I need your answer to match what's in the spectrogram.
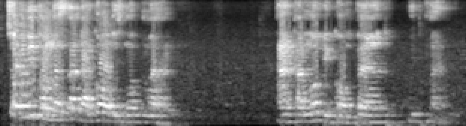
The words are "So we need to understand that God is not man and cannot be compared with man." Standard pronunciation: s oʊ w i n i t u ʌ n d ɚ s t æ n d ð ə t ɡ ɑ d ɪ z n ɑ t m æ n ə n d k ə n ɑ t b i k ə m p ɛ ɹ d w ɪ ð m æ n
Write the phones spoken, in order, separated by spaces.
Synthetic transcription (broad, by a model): s oʊ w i n i t u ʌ n d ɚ s t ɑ n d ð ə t ɡ ɑ d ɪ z n ɑ t m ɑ n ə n k ə n ɑ t b i k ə m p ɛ l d w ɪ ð m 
